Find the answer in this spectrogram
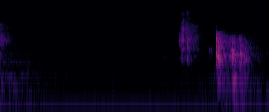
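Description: Faint paper rustling as Bible pages are leafed through: a brief rustle at the start, then two quick rustles close together near the end.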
